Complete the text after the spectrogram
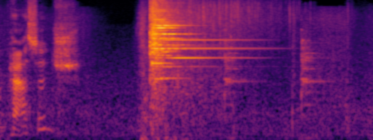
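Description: A sword swings through the air with a whoosh.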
